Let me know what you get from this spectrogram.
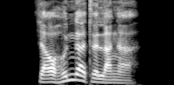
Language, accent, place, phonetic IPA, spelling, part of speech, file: German, Germany, Berlin, [jaːɐ̯ˈhʊndɐtəˌlaŋɐ], jahrhundertelanger, adjective, De-jahrhundertelanger.ogg
- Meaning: inflection of jahrhundertelang: 1. strong/mixed nominative masculine singular 2. strong genitive/dative feminine singular 3. strong genitive plural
